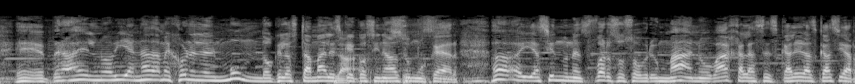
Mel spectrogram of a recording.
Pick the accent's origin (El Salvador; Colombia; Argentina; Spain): Colombia; en mi país, y más específicamente en las tierras paisas, Medellín y todo el eje cafetero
